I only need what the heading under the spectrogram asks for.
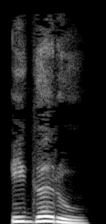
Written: ಇಗುರು

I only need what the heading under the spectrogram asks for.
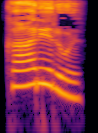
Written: ಕಾರಿರುಳು

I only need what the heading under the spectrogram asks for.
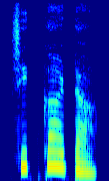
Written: ಚಿಕ್ಕಾಟ

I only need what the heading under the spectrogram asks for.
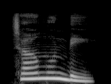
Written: ಚಿಮ್ಮಂಡೆ

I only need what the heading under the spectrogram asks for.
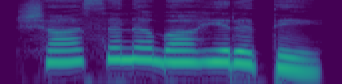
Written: ಶಾಸನಬಾಹಿರತೆ

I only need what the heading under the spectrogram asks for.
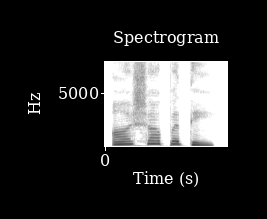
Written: ಆಶಾಪತಿ

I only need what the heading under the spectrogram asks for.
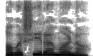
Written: ಅವಶೀರ್ಯಮಾಣ

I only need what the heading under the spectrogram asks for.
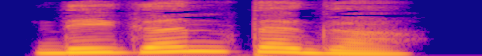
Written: ದಿಗಂತಗ

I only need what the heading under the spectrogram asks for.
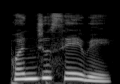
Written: ಪಂಜುಸೇವೆ

